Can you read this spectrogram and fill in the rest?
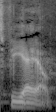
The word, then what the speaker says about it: phileo: I'd like to say phileo, but I butcher names, so the real pronunciation is phileo.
